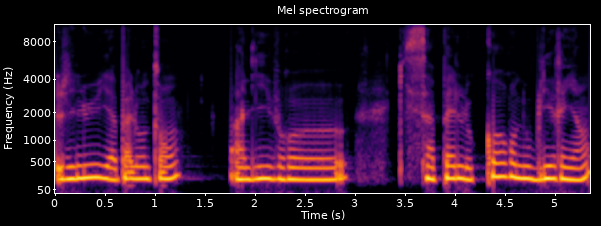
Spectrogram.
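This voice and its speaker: A woman with a non-native accent speaks very slowly with long, frequent pauses, her medium-pitched voice dark, mellow and monotone with flat intonation, the sound dry and close with no echo. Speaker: podcast host. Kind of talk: podcast monologue.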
